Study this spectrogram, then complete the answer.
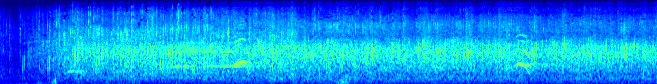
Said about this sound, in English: Please welcome her with a huge round of applause.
